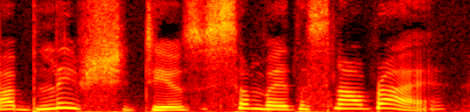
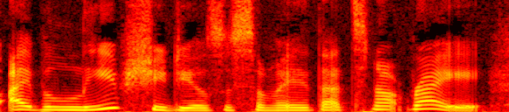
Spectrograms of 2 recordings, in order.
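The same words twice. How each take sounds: First: Higher, amateur British accent; mock-British protest; attempted British accent. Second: Said in the usual way. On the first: Shown as a demonstration. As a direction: read in a badly faked British voice. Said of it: "in your best British accent". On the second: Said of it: "Could you read a few lines".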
